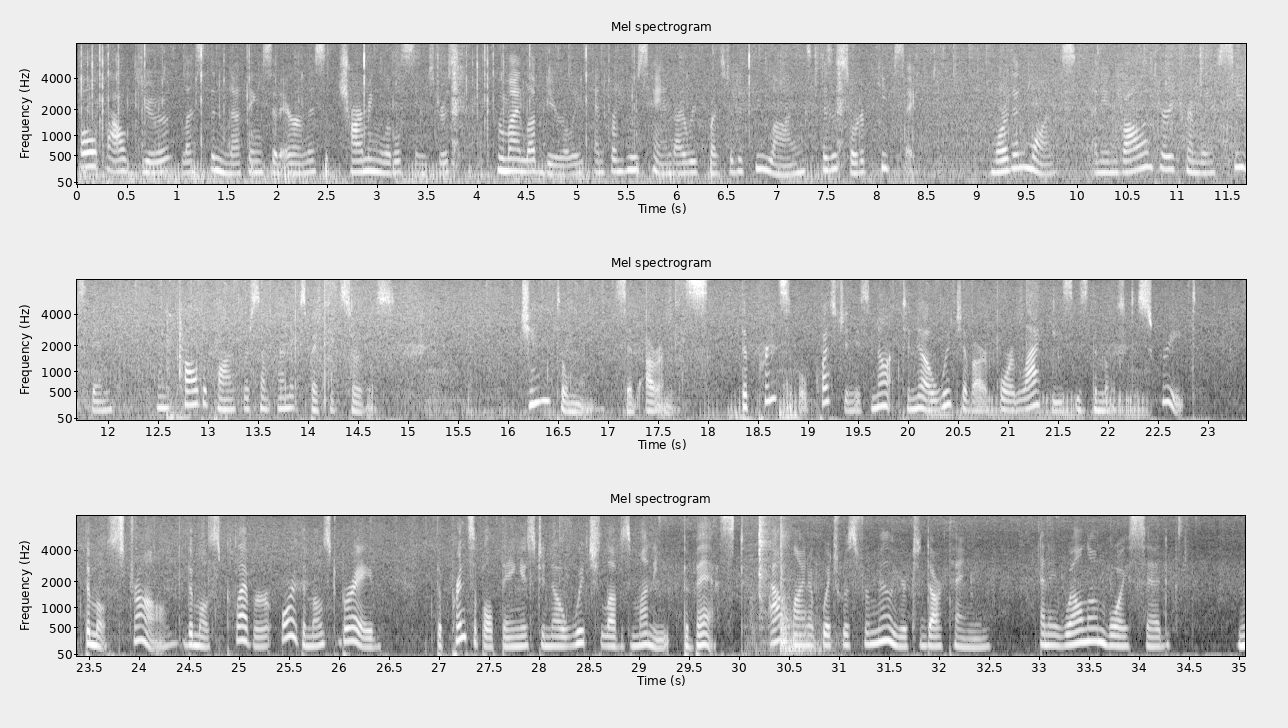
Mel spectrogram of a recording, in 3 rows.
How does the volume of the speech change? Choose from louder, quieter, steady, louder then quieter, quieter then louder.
steady.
